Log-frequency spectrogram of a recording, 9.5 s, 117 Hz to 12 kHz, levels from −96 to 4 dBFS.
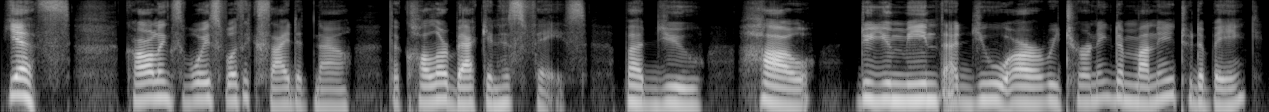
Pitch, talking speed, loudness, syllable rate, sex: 175 Hz, 160 wpm, -22 LUFS, 4.7 syllables/s, female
